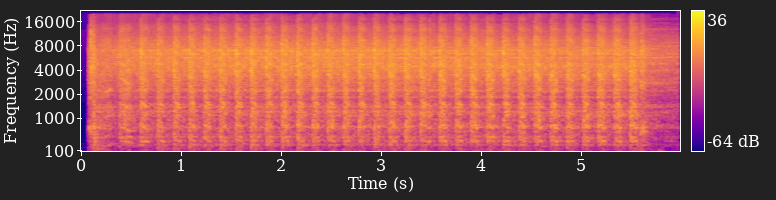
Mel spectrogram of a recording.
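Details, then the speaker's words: Saab 900 Turbo Commander with Bosch K-Jetronic injection, sat 10+ years under a tarp, fuel relay refitted. Steady cranking about three compression beats a second never catches; an opened injector line gives no fuel, which reaches the filter but not the injectors. "so I have removed one of the pipes so when I crank the engine some fuel should be coming out of that nothing absolutely nothing"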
